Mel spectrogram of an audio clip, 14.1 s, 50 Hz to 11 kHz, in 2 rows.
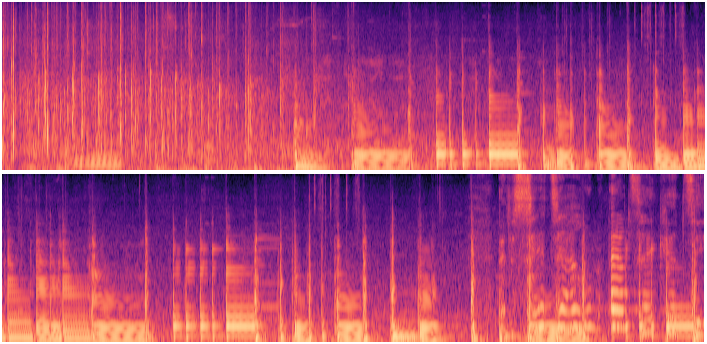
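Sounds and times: applause: 0.0s - 3.6s
electric guitar playing: 0.4s - 1.7s, 2.8s - 14.0s.

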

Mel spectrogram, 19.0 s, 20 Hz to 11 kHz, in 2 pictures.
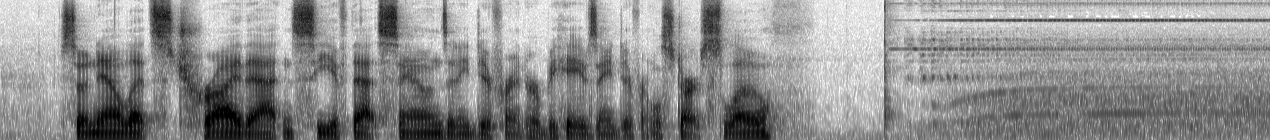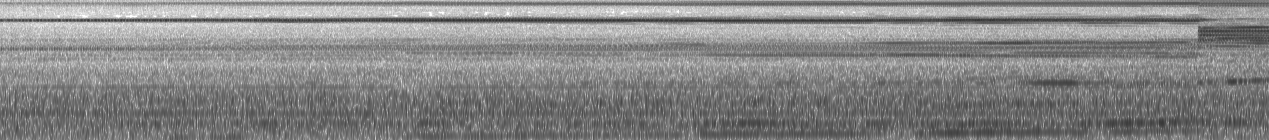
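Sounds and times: electric motor hum rising in pitch: 6.7s - 19.0s
steady high whistle: 6.7s - 19.0s.

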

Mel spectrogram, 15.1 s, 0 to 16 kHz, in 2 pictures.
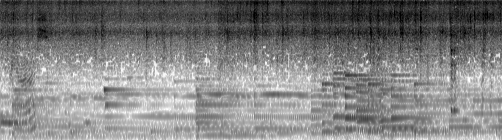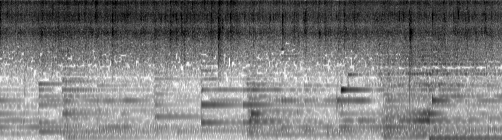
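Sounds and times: garlic and onion sizzling in oil: 0.0s - 15.0s
instrumental music: 0.0s - 15.0s.

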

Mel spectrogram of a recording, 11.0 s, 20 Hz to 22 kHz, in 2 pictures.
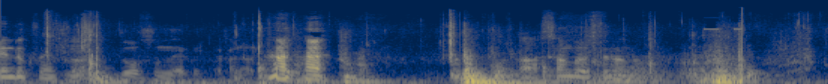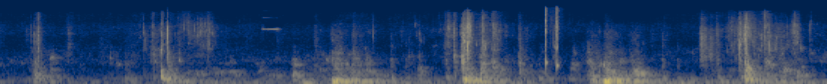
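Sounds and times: dull thumps and knocks: 1.6s - 6.9s, 7.5s - 11.0s.

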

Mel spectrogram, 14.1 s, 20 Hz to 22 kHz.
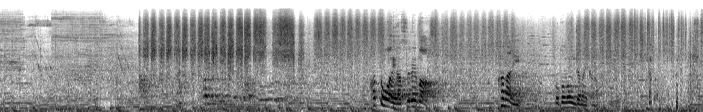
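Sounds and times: sandpaper rasping on wood: 2.8s - 14.0s.

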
